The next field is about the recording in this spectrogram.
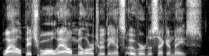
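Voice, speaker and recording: A man's voice: medium pitch, steady tone, fairly quick. An American man doing live radio play-by-play of a baseball game as the announcer. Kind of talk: live sports commentary.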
